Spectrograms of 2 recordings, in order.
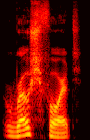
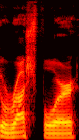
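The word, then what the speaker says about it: Rochefort: The character of Count Rofort. Is that how you pronounce it? I think it was like Rushfor. Like they didn't pronounce a T at the end.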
